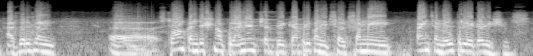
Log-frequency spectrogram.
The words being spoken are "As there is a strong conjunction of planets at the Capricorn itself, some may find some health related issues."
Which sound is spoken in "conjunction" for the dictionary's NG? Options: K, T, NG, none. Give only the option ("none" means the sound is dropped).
none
